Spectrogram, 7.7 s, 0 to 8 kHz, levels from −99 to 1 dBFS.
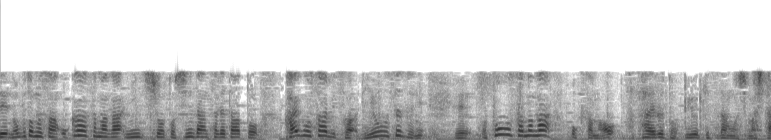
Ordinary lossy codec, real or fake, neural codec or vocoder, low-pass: AAC, 16 kbps; real; none; 7.2 kHz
